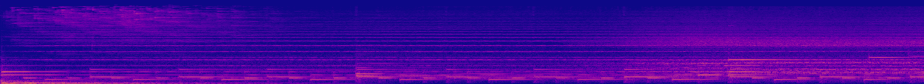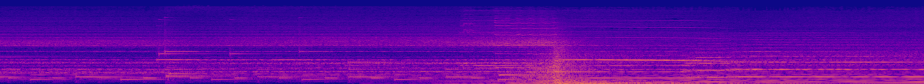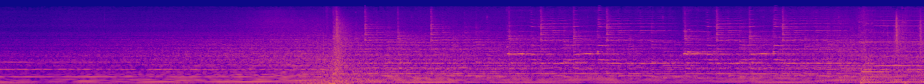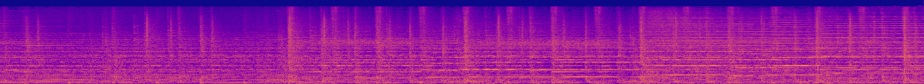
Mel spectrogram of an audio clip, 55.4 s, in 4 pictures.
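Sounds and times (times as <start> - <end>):
epic trailer orchestral music: 0.0 - 55.4.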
